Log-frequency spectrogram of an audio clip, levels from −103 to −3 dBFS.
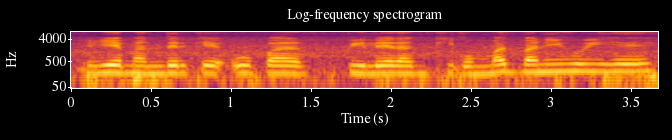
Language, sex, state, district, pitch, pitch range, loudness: Hindi, female, Chhattisgarh, Sukma, 180 Hz, 175-195 Hz, -17 LUFS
